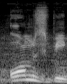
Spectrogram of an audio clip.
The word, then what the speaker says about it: Ormsby: about that anyway we're here to talk about Ormsby guitars I'm saying that correctly it's one of the brands that can actually pronounce yeah that's correct yes bombs by ohm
